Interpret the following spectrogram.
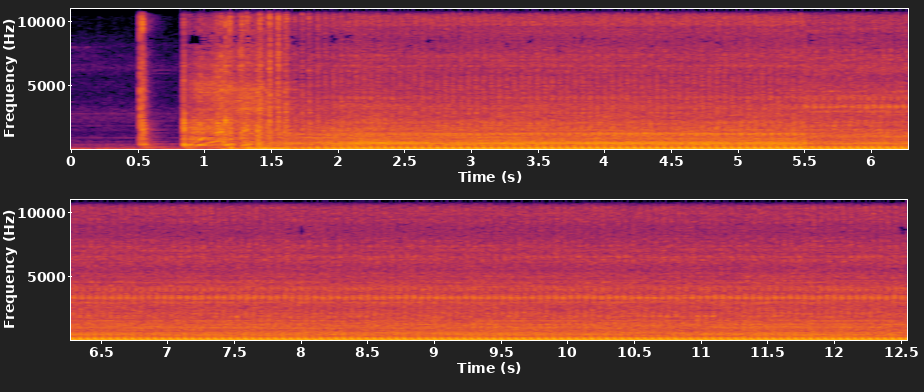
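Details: Lawn mower that only clicked at the key because of a bad solenoid, cranked by jumping the battery's hot post to the starter: it fires at once and holds a smooth, even run with no misses or knocks.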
